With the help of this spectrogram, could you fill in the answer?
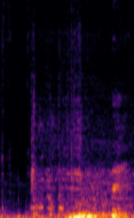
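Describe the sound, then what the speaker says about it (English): A car engine cranks and catches, rising into a low steady rumble close by, with brief mechanical clicks before the start and no talking. "So to start this, I'm going to turn the car on."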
